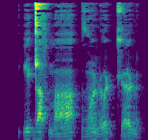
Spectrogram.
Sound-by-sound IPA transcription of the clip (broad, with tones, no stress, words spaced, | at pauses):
ʔi˨˦ ɖa˨˦fmã˨˦ | ðõ˩˧˩ɳʊː˩˧˩ɖt͡ʃœ˩˧˩ɳ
